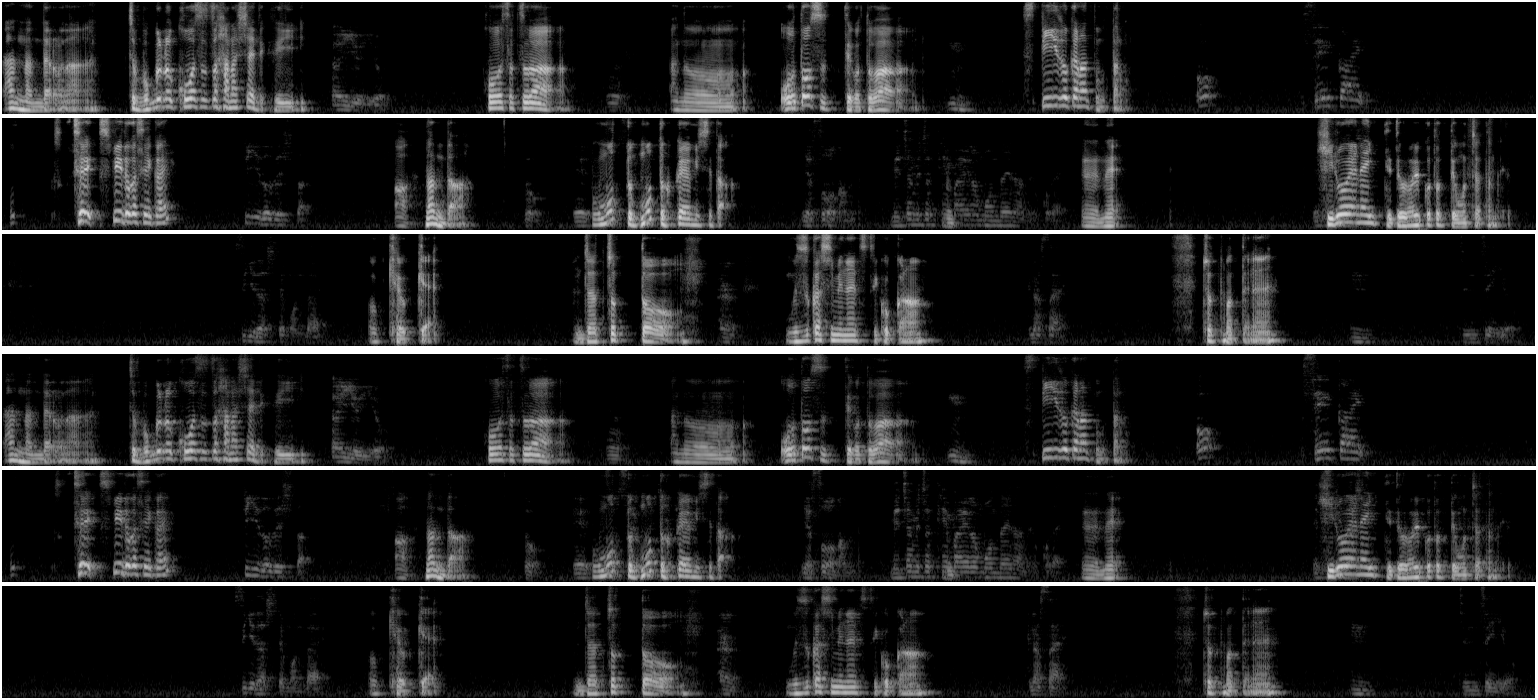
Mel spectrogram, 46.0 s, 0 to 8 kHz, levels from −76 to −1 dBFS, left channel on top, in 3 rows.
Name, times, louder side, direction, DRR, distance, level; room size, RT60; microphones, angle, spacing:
voice 1, 0.0-1.0 1.3-3.0 4.9-5.7 6.7-7.4 7.8-9.2 10.2-11.2 16.1-17.0 19.3-20.0 21.2-22.6 26.1-26.5 28.5-30.4 34.3-35.1 36.4-37.7 38.5-40.0 42.4-43.5, left 5 dB, 50° left, 0.5 m, -25 dB
voice 2, 3.3-3.9 6.0-6.3 9.4-9.7 11.9-12.1 13.0-13.6 17.7-18.4 19.1-19.2 20.6-20.7 21.0-22.2 23.3-23.9 24.2-25.9 28.4-29.1 33.0-33.9 37.8-38.1 40.9-41.3 44.2-44.4 45.3-45.8, right 1 dB, 65° right, 2.1 m, -48 dB
11.5 x 5.9 x 2.6 m
head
